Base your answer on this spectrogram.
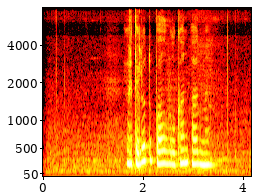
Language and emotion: Russian, neutral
